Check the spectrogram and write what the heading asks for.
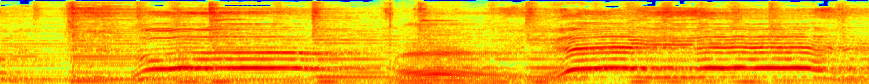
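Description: A woman sings long, held wordless notes with a wavering run between them, over steadily picked acoustic guitar, in a live performance.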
